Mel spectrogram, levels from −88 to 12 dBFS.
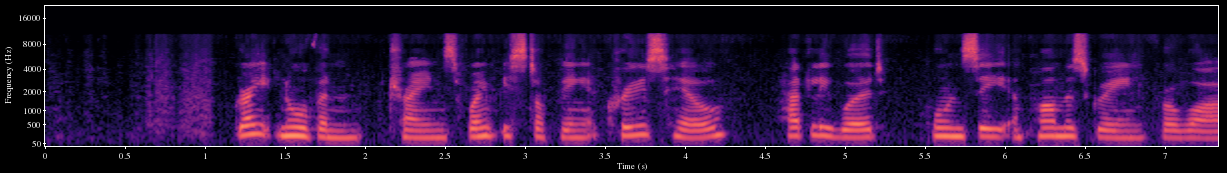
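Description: Throughout, the speech carries a rough, hissy halo and smeared, underwater quality, likely from Nellymoser compression; the spectrogram shows noise-filled patches and nothing above 10.6 kHz.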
